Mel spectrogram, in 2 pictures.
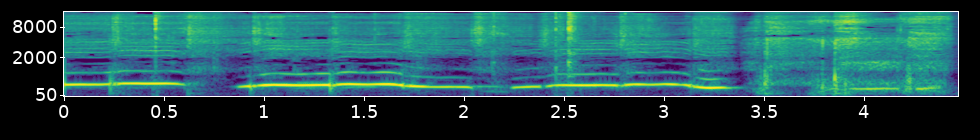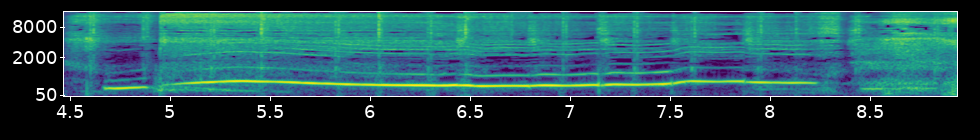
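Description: A video game's music plays a bright, wavering melody.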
